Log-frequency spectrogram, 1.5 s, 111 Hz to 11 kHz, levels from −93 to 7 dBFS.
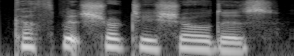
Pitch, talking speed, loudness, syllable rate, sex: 210 Hz, 165 wpm, -16 LUFS, 5.5 syllables/s, female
